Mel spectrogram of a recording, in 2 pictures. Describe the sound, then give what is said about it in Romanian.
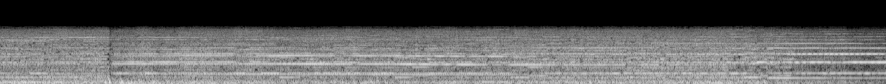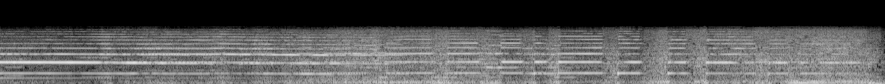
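Loud, sustained car and truck horns blare over heavy traffic noise as traffic is blocked for over two hours in the centre of Romania's capital, in an action joined by several employers' organizations, several overlapping tones held for long stretches, then shorter broken honks toward the end. No one speaks. “Pe lângă claxoanele autovehiculelor și autoutilitarelor amintite, s-au putut auzi și cele ale altor mașini participante la trafic, șoferii acestora din urmă enervându-se peste măsură că nu pot ajunge la destinație în timp util”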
